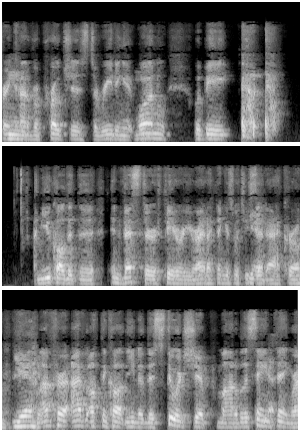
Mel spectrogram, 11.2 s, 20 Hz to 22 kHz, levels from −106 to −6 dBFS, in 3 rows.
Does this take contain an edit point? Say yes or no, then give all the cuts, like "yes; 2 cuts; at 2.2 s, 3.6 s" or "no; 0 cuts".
yes; 2 cuts; at 5.0 s, 7.9 s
